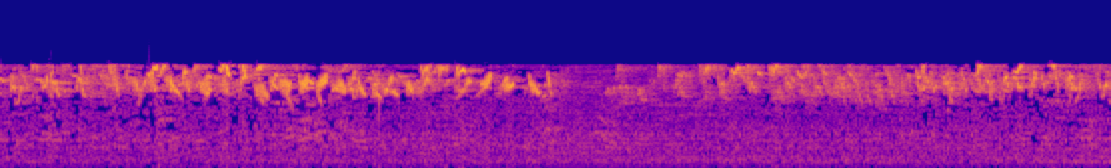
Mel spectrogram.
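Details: Lesser green leafbird (cucak ijo unyil), the first-place winner of a caged-bird singing competition, delivers a dense, rapid stream of high, sharp chirps and twittering notes with barely a break, briefly pausing near six seconds.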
